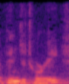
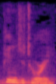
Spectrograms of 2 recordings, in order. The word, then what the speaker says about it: Pingitore: from Italy but I always gone by pinja Tori and now I've been going by because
